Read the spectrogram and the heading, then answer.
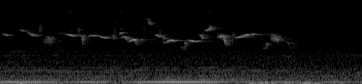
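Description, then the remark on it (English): Many small birds chirp and tweet at once in spring in a busy, overlapping, high-pitched chorus over a steady low hum of background noise. “Because I come out here and just ground myself in what these birds are saying.”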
